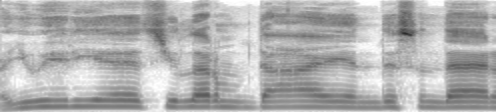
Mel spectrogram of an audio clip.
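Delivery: high-pitched mock yell at the wrestlers; half-hearted imitation of a furious shout; retold angry yell. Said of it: "people screaming at the wrestlers".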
